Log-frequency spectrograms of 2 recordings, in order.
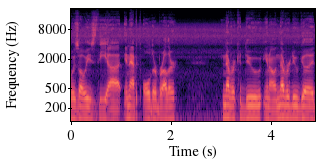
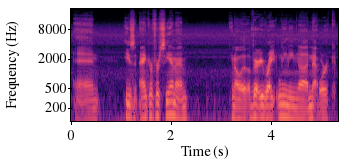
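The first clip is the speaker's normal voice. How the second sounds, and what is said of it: Sarcastic tone. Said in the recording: “hear the sarcasm in my voice”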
